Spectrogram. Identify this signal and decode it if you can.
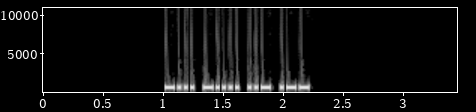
Morse code, heard as a keyed tone, about 44 wpm, 700 Hz. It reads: B6UW
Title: Four Challenging Letter-Number Combinations 45wpm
